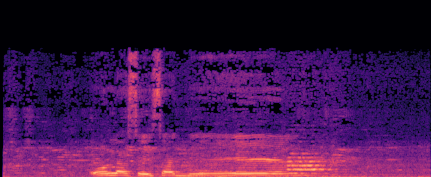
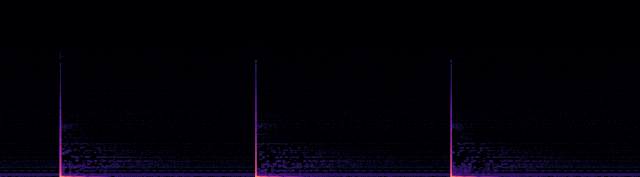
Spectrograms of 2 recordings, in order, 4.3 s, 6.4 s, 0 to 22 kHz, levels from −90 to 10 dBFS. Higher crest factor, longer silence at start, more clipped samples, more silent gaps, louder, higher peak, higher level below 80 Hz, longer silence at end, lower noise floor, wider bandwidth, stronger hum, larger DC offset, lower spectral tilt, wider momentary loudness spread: second, 12 dB vs 26 dB; second, 0.05 s vs 0.6 s; neither; neither; first, -12 LUFS vs -30 LUFS; about the same, -2 dBFS vs -2 dBFS; about the same, -32 dBFS vs -32 dBFS; second, 0 s vs 1.65 s; second, -32 dBFS vs -71 dBFS; first, 16 kHz vs 8.2 kHz; neither; neither; second, -4.5 dB/octave vs -7.5 dB/octave; first, 22 LU vs 4 LU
